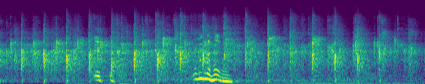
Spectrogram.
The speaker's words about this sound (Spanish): este aplauso grande de todos los que están acá y de todos los que en la casa están escuchando y que seguramente tienen muchas ganas de aplaudirlo. Este aplauso es para usted.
